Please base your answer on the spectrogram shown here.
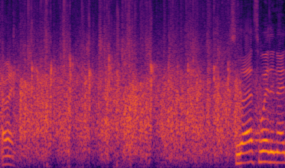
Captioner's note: applause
